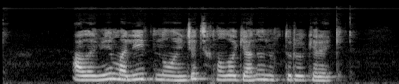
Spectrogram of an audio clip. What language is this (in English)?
Kyrgyz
